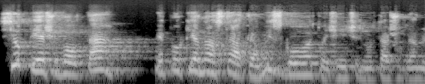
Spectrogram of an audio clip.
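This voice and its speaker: A man speaks with a Minas Gerais accent. His pace is moderate and his pitch swings very widely. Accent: Minas Gerais Brazilian Portuguese. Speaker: environmentalist. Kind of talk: interview answer.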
